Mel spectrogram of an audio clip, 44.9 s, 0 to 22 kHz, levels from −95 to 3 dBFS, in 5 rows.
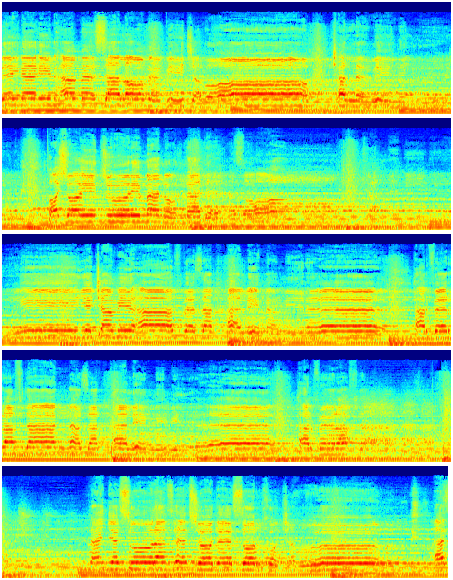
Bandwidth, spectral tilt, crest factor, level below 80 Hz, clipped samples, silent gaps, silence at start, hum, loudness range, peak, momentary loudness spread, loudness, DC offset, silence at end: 16.5 kHz; -4.5 dB/octave; 12 dB; -24 dBFS; under 0.1%; none; 0 s; none; 6 LU; 0 dBFS; 10 LU; -13 LUFS; under 0.1%; 0 s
